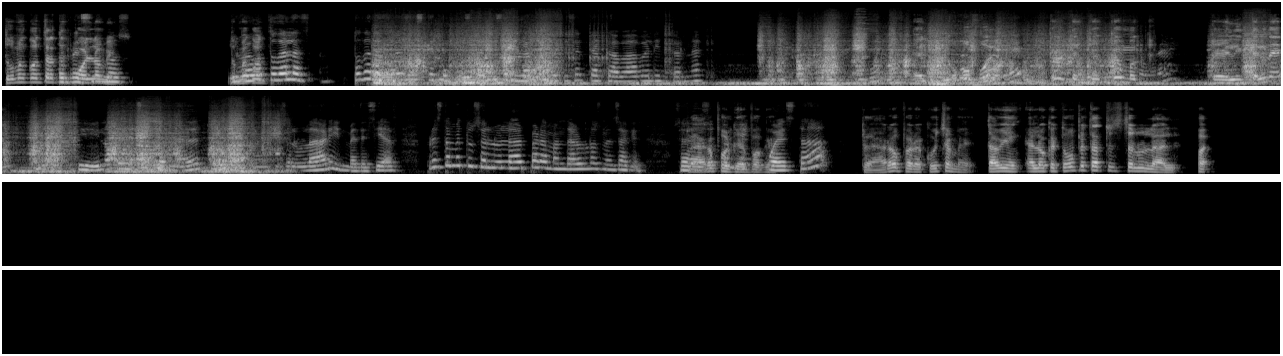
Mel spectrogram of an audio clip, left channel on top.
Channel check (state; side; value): silent; right; digital silence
